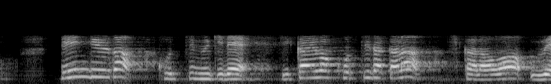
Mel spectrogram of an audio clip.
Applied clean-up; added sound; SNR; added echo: neural separator model SepFormer DNS4.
